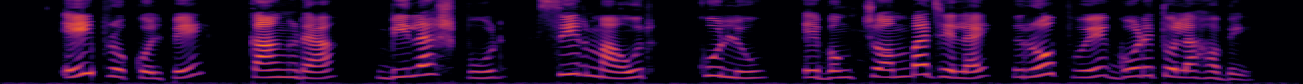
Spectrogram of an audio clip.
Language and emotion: Bengali, neutral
